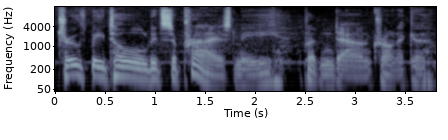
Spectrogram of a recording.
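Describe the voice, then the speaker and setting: A man's voice: extremely low pitch, very animated, measured pace, slight background noise, full character voice. A man playing a cocky, laconic gunslinger with an American Western drawl in a video game monologue. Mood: self-satisfied. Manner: cocky, folksy. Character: cocky, laconic male Wild West gunslinger. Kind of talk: video game character narration. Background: music.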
